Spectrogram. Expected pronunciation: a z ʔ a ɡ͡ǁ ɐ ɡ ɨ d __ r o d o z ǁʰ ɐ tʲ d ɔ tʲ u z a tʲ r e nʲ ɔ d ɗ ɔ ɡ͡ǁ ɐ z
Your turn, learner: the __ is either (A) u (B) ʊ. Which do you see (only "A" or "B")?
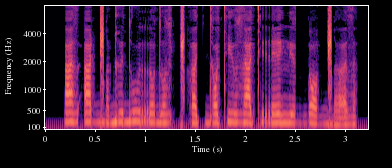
A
